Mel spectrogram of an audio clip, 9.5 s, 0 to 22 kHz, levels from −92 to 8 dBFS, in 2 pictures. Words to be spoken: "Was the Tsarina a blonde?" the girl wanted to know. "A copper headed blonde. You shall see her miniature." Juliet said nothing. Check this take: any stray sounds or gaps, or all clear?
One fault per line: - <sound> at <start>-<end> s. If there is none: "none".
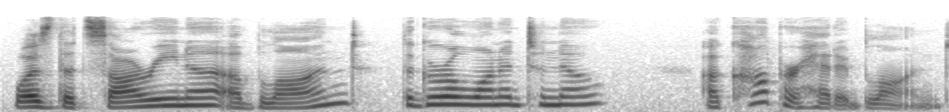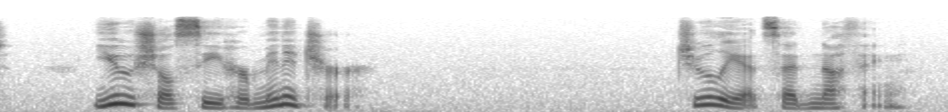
none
